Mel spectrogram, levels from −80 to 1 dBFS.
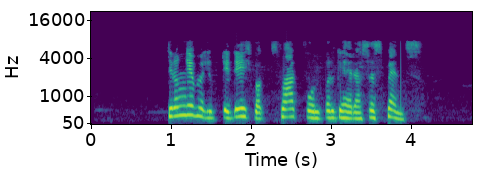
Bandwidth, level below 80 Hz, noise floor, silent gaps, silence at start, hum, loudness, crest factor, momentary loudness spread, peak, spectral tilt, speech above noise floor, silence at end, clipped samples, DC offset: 7.8 kHz; -60 dBFS; -68 dBFS; none; 0.95 s; none; -13 LUFS; 14 dB; 6 LU; 0 dBFS; -5 dB/octave; 55 dB; 0.7 s; under 0.1%; under 0.1%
